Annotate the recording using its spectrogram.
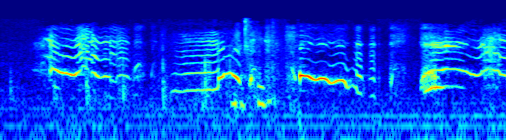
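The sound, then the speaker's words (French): An infant wails in repeated, wavering bursts with rising and falling pitch, fairly loud, pausing briefly between cries before starting up again. “Vous refusez de reconnaître cette bébé de Madame Donneur?”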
